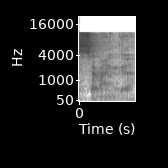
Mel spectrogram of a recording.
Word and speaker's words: Tsuranga: I'm going with Tsuranga. I think it's a silent T.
